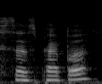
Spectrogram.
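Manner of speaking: plain reading voice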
